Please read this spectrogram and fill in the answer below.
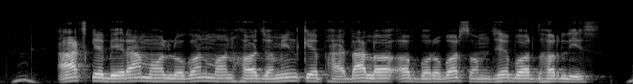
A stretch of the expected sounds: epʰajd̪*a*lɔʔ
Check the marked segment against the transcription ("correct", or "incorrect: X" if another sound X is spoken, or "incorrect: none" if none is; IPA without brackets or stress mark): correct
